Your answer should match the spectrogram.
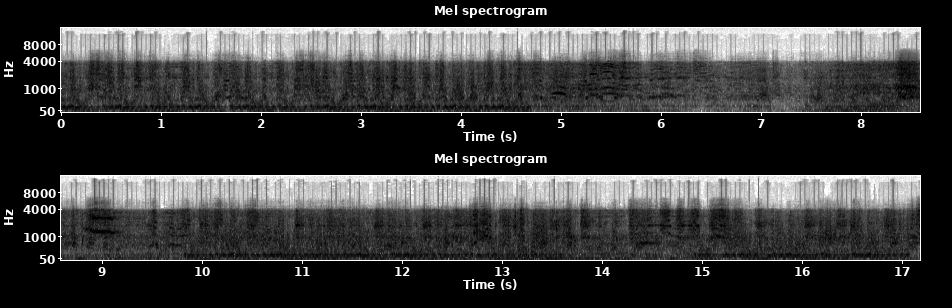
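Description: Cabin noise of a car driving in traffic, heard from inside, with music and indistinct voices mixed over it. The sound drops briefly about six to seven seconds in, then resumes.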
